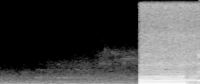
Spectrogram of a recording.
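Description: Faint low hum, then about a second and a half in a loud, flat buzzer tone that starts abruptly and lasts about half a second: an edited-in 'wrong answer' buzzer sound effect announcing a con.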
